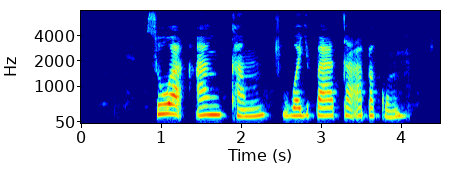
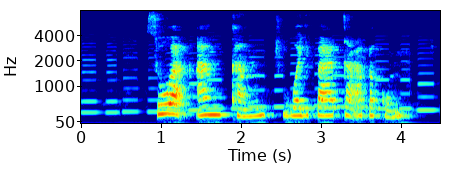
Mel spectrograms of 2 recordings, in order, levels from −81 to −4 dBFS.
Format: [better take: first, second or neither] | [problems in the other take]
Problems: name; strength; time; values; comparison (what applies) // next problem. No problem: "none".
first | background sound (Wind instrument, woodwind instrument); 19 dB below the speech // room echo; dies away in 0.4 s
